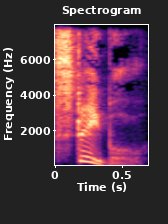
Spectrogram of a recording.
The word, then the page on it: stable: British English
